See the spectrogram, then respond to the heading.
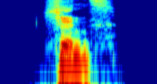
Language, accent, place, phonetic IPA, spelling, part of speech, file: German, Germany, Berlin, [çəns], -chens, suffix, De--chens.ogg
- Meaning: genitive singular of -chen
